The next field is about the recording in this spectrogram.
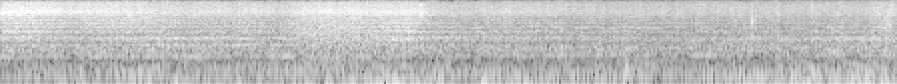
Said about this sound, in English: Waves break as they roll into a beach with land stretching out in front of them.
